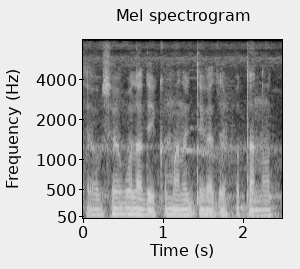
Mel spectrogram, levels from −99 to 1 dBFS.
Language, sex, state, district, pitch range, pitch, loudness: Chakma, male, Tripura, Unakoti, 80-95 Hz, 85 Hz, -19 LUFS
